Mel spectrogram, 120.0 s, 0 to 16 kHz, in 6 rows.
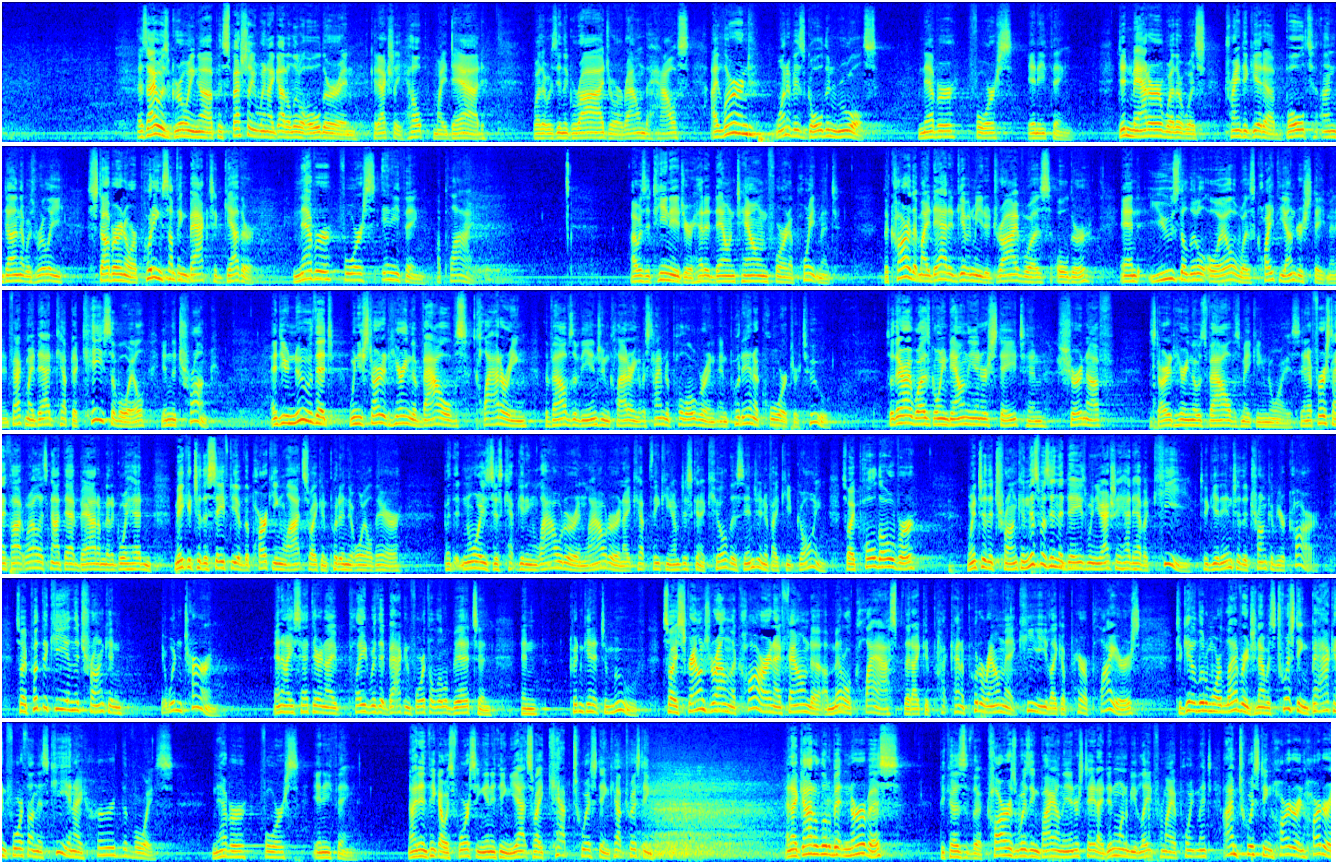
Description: Complete Service
• Devotion
This Chapel Service was held in Trinity Chapel at Bethany Lutheran College on Tuesday, January 10, 2017, at 10 a.m. Page and hymn numbers are from the Evangelical Lutheran Hymnary.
